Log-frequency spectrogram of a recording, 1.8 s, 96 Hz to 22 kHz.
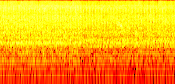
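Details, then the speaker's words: Mini after a used replacement gearbox (143,000 km) was fitted to cure gearbox bearing noise: steady, smooth idle with no knocking or bearing whine, and all gears shift. Normal idle. "la réponse c'est ça marche du tonnerre il y a plus aucun bruit de roulement"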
